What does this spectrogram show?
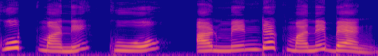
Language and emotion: Bengali, neutral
